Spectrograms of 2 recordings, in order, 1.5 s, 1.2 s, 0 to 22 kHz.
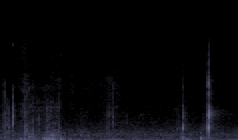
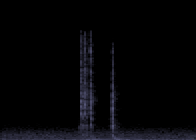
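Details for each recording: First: Late-1980s/early-1990s Massey Ferguson 50H backhoe, 4-cylinder Perkins diesel, removed possibly non-original starter bench-tested: sharp scattered clicks as Bendix kicks out, motor never spins; starter clicks but does not crank, needs replacement. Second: Starter solenoid from a late-1980s/early-1990s Massey Ferguson 50H backhoe with a Perkins four-cylinder diesel, bench tested grounded through its body with positive on the S terminal: three crisp, sharp clicks; solenoid pulls in and works.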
